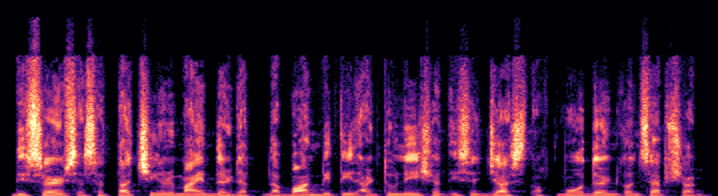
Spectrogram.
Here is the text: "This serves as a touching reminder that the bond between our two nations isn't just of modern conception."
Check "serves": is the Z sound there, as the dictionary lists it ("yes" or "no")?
no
